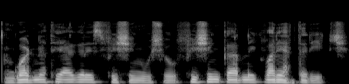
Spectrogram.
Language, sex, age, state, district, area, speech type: Kashmiri, male, 45-60, Jammu and Kashmir, Budgam, rural, spontaneous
